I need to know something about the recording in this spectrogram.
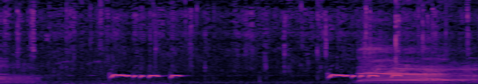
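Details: Tame cow heard while a shepherd leads the herd back to the pen in a village; a single deep moo rises at the end after two bursts of quick repeated chirps over background rustling.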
